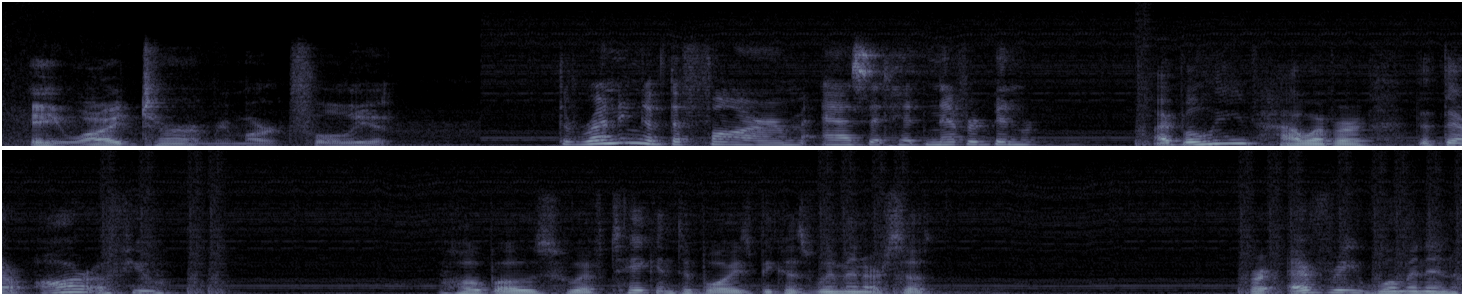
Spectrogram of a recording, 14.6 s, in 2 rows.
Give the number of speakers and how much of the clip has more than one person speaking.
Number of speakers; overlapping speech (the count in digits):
3, no overlap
